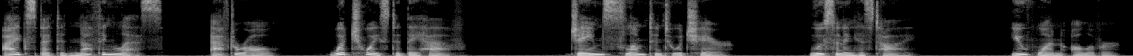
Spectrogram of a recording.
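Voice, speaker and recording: A woman reading a first-person revenge story as scripted narration, with measured, even delivery. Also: fairly low pitch, no room sound, clean studio sound.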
